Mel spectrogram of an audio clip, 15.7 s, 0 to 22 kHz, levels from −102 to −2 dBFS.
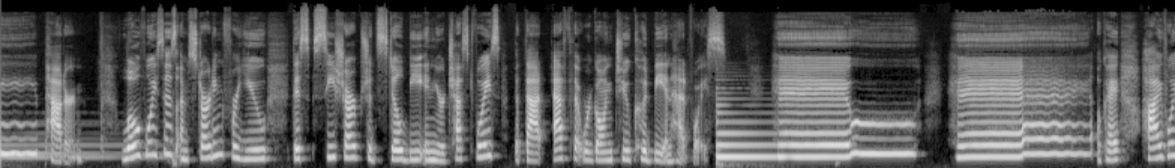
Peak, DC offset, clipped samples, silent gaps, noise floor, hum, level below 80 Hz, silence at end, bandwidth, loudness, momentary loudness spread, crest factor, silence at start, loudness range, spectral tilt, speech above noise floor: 0 dBFS; under 0.1%; under 0.1%; none; -51 dBFS; none; -68 dBFS; 0 s; 19 kHz; -21 LUFS; 10 LU; 22 dB; 0 s; 3 LU; -3 dB/octave; 30 dB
